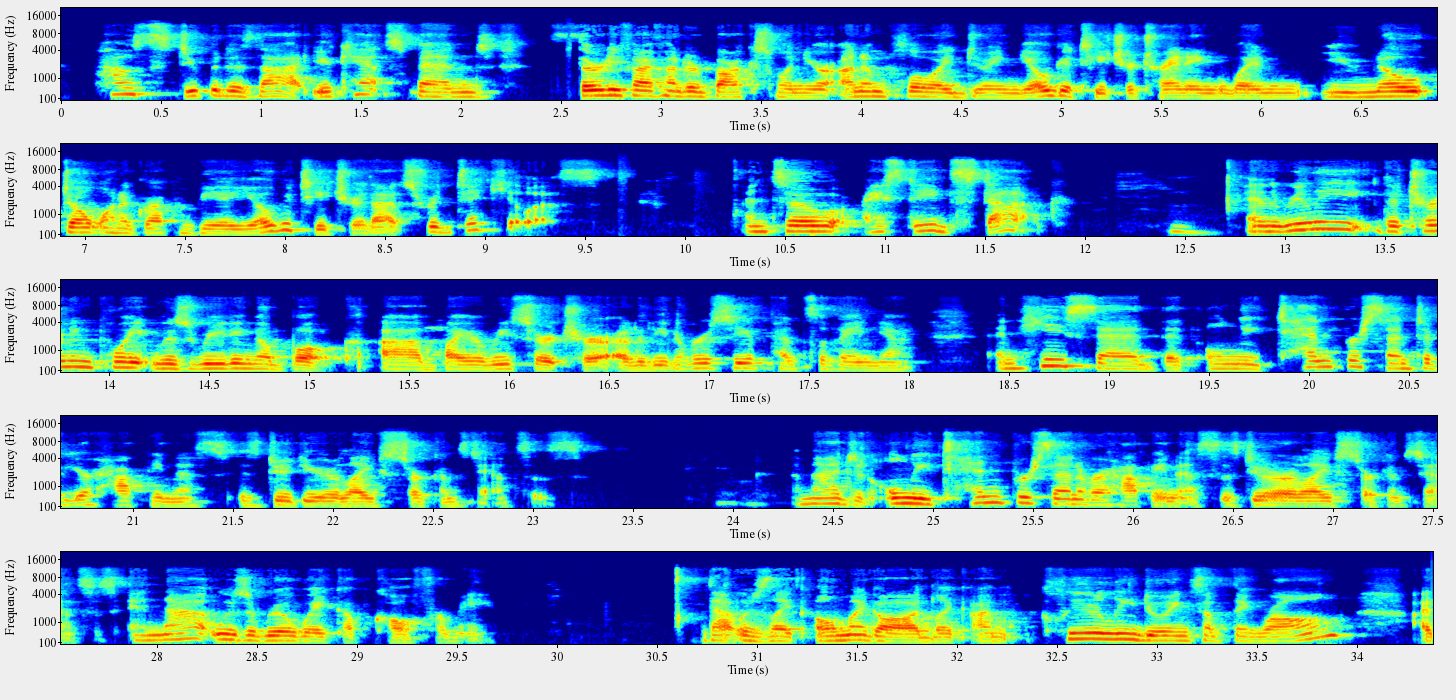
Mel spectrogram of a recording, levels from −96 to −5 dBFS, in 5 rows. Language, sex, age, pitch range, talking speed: English, female, 40-59, 145-195 Hz, 180 wpm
